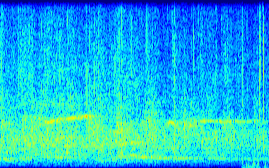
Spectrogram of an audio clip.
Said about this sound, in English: And uh, we want to thank the studio audience one last time. Give yourself one more round of applause.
